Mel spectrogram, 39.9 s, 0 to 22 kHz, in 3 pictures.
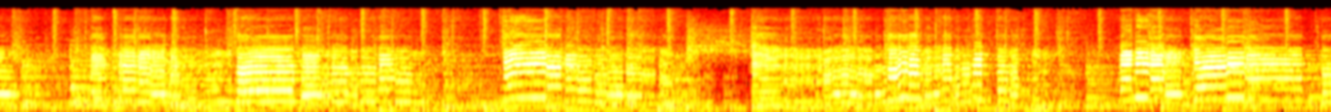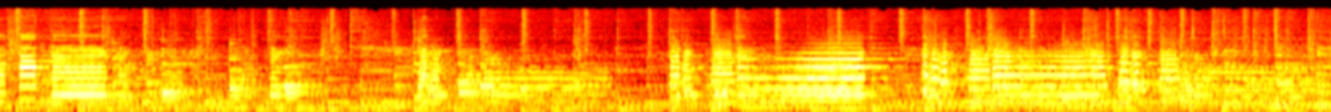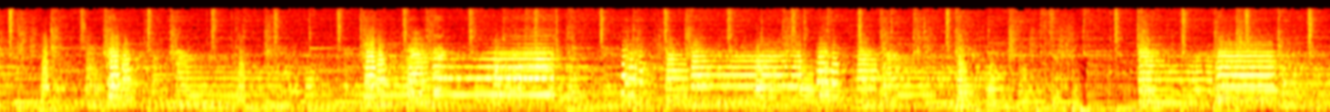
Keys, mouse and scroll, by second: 0.5-1.0 scroll down 1, 1.0-8.9 middle drag, 10.6 a, 13.2 b, 15.7 a, 16.5 b, 20.4 space, 22.8-28.4 middle drag, 28.4 a, 29.3 a, 29.7 middle click, 32.7-34.6 drag, 36.6 space.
